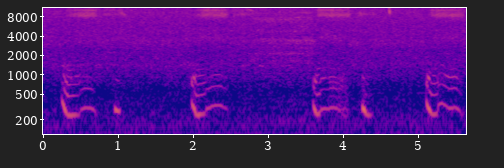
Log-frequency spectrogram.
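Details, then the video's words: Snoring from a ferret: wheezy falling squeaks with a drawn-out tail, each breath giving one or two notes about every one and a half seconds in a quiet room. "いびきをかくフェレット Snoring ferret"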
